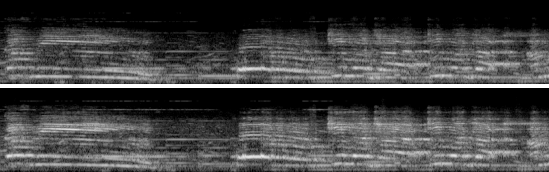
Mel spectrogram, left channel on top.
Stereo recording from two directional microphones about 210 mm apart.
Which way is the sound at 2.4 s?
55° left (ahead or behind).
